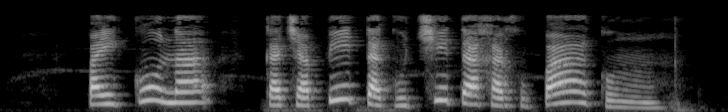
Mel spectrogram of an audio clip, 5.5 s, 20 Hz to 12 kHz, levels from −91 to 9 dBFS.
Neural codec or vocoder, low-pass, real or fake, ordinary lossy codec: none; 7.2 kHz; real; Opus, 64 kbps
